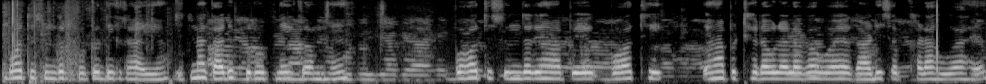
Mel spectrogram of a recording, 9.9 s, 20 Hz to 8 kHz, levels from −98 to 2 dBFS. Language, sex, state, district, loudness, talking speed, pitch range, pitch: Hindi, male, Chhattisgarh, Sarguja, -26 LUFS, 195 wpm, 200-225 Hz, 215 Hz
